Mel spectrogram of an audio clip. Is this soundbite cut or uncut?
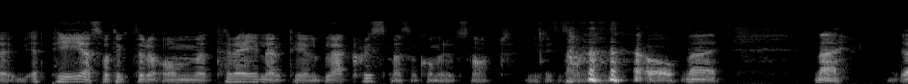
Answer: uncut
